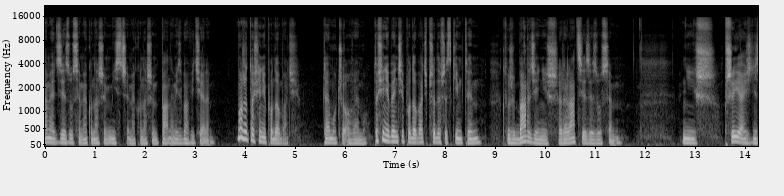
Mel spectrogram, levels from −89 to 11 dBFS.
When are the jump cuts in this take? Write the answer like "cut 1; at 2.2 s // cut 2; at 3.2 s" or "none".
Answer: none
